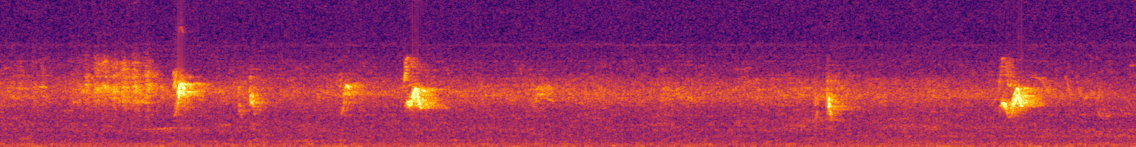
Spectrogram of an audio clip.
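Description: Birds chirping faintly: a handful of short, high chirps at irregular intervals, with a brief twitter about a second in.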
